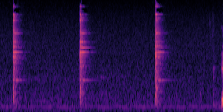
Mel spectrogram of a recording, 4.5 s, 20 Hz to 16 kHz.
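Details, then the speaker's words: Used crankshaft checked by holding the connecting rod and tapping its top: three light taps each ring out bright and metallic, about one every 1.5 s, indicating worn big-end bearing play. "Das ist eher so ein metallisches Klingen. Also das hört sich eher heller an. Ja, ist eher heller."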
